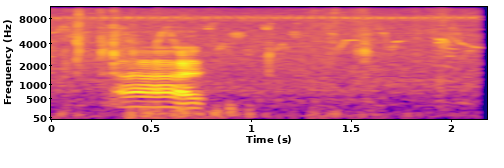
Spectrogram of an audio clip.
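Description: Speech only: a man's voice speaks one short word or filler about half a second in, then a quiet pause.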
